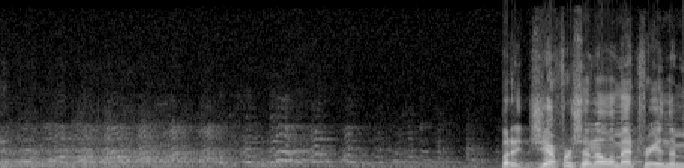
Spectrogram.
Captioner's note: audience laughing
